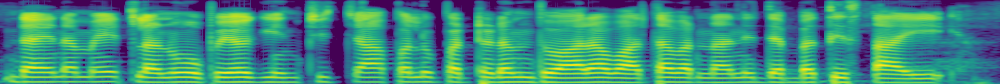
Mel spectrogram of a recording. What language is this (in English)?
Telugu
